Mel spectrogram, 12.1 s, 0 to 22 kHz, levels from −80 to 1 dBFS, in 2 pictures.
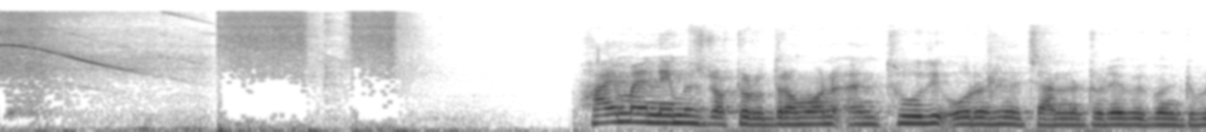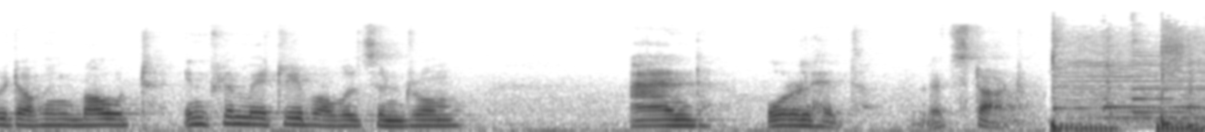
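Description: Nothing here trips the ear as a technical problem: the audio runs along steadily with no dropouts, glitches or sudden jumps to point to anywhere along the way.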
